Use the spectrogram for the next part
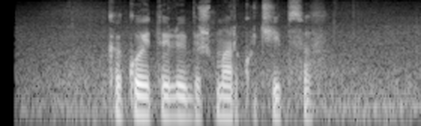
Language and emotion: Russian, neutral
